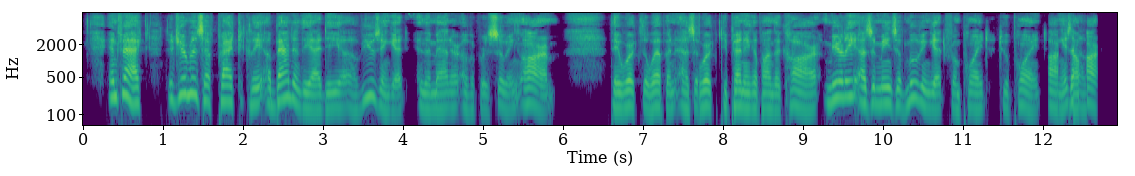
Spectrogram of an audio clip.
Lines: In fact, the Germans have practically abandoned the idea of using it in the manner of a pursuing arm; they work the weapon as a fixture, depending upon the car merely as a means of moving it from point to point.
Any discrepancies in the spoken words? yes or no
yes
